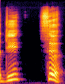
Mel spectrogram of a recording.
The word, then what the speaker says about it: जिस: छोटी ई की मात्रा जी स सा को उच्चारण किस प्रकार से करेंगे स पूरा नहीं करेंगे सा अगर पूरा करोगे तो गलत हो जाएगा किस प्रकार से पढ़ेंगे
